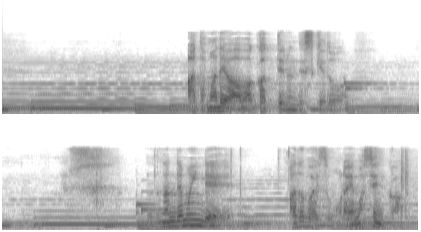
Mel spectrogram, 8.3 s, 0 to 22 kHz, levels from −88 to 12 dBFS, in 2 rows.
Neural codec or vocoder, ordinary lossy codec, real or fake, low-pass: none; none; real; 7.2 kHz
